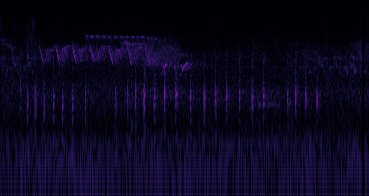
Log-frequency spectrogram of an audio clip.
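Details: Six Golden Comet chickens enjoying an evening watermelon snack give steady, evenly spaced short clucks, about two each second, while high thin whistled chirps from other birds slide overhead in the first half.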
